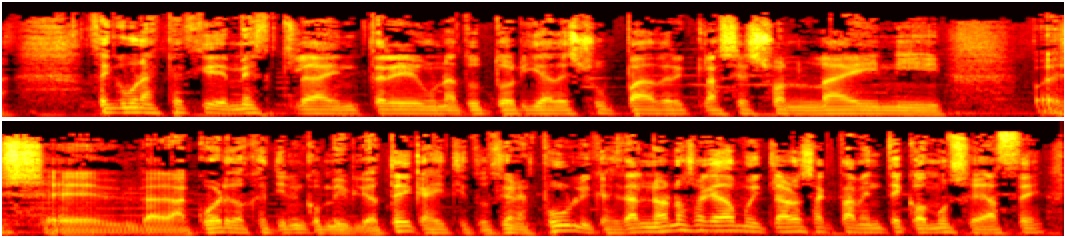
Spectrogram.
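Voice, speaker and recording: A man from Spain hosting a radio show, talking quickly and jokingly with callers and colleagues. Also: low voice. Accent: Spanish from Spain. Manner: fast, chatty, joking. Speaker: radio host. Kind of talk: lively radio talk with callers.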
